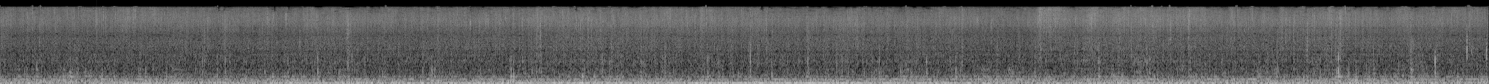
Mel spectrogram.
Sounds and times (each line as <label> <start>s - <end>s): grill steak3 0.0s - 14.8s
